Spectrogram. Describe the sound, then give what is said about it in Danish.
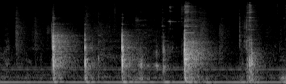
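A knife cuts into a halal sausage just taken off a frying pan, making a few sharp, irregular taps and soft scrapes over a low, steady hum, with no talk. “Nu tager jeg pølsen af panden og skærer i den her.”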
